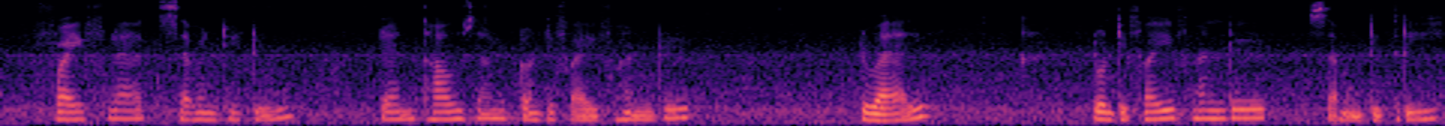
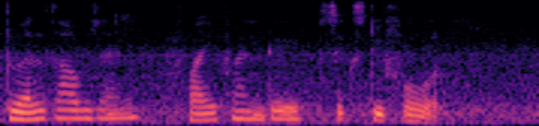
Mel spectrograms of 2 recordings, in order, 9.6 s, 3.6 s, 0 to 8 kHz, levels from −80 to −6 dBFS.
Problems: constant background noise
